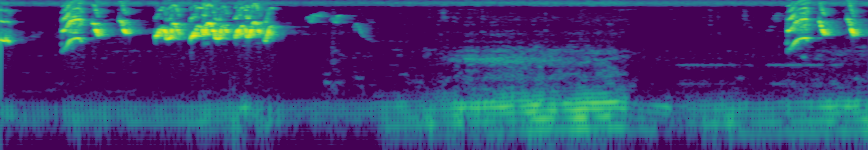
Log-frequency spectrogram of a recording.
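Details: Relaxed orange-headed thrush singing, a lure to get quiet thrushes singing: a rapid jumble of bright chirps and whistles lasting about two seconds, then a low rumbling background noise, then another short twittering phrase.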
